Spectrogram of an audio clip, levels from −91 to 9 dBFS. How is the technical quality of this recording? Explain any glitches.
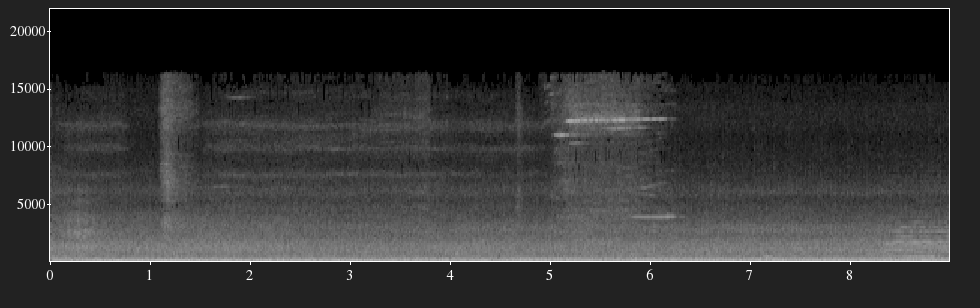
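No glitches can be heard anywhere in the recording. The sound runs without any audible break or disturbance.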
